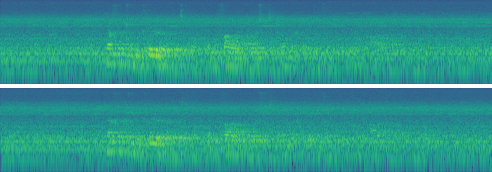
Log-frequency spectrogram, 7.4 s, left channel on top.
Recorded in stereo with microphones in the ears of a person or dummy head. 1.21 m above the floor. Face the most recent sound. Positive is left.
turn(degrees=10)  # may be behind; listen again after turning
